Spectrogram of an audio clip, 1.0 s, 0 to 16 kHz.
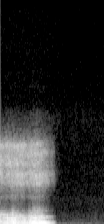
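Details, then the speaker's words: Large dog of about 210 pounds lying next to a person on a call: a low rumbling snore, one breath lasting about half a second; snoring. "I can hear that dog snoring. Yeah, I know. I'm trying to get him away from me, but he's like 210 pounds, so he's a little hard just to push out of the way."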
